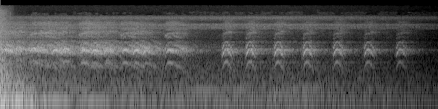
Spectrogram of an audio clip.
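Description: Crows cawing with harsh, repeated calls: a ragged cluster at first, then a steady, evenly spaced run of about seven caws that fades slightly toward the end. No one speaks.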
